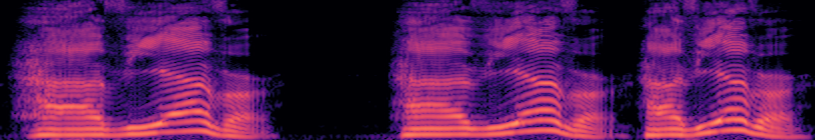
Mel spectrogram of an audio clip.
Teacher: So here too, the V sound at the end of have is going to move over and connect with the Y sound of yever.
